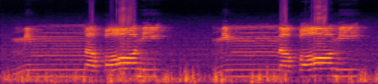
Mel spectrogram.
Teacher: تو ادھر نون ساکن کا میم میں ادغام مع الغنہ ہوا ہے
